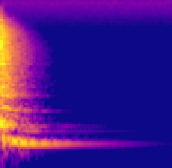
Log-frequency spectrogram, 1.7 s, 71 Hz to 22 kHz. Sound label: Drums Percussion, Kit1 Room Mic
